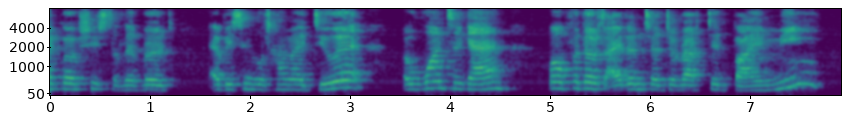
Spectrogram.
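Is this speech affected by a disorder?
Yes: cerebral palsy; fall risk.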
